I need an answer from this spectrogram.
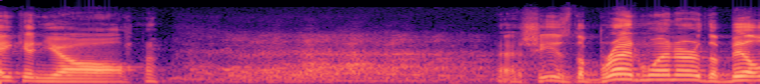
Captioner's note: audience laughing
